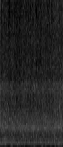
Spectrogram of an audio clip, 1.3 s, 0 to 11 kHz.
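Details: 1972 Dodge Charger just fired up after alternator replacement, given a little throttle: steady, even low idle with regular pulse, no knocks, squeals or misses; charging 13.9–14.8 V; normal idle.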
